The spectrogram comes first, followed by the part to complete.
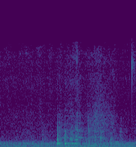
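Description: Near silence: quiet room tone, with one faint, brief handling sound about a second in.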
